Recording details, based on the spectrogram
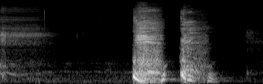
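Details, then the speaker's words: Voluntary cough demonstrated by a physiotherapist in breathing exercises for COVID patients: a breath out then two forceful deliberate coughs, forced expiration to clear sputum from the lungs. "इसमें हमने forcefully expire करना है cup करनी है खांसी करनी है"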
